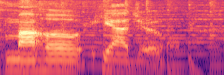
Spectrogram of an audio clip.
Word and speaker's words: Maho Hiyajo: Maho Hiyajo. Oh god. Hiyajo. Maho. Hiyajo. Good, thank you for pronouncing that for me.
